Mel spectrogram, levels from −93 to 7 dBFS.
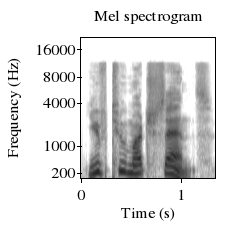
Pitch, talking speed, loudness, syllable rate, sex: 175 Hz, 180 wpm, -17 LUFS, 4.8 syllables/s, male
